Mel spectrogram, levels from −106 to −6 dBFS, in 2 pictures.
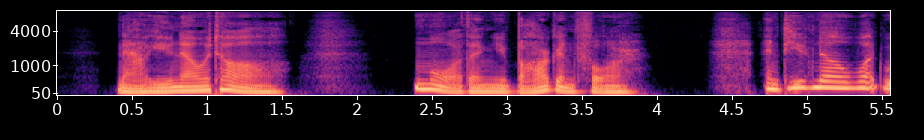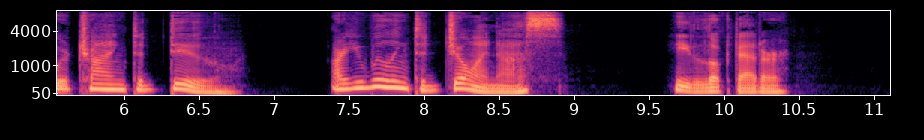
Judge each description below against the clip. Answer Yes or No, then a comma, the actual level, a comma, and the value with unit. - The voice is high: No, very low, 95 Hz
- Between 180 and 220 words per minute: No, average, 150 wpm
